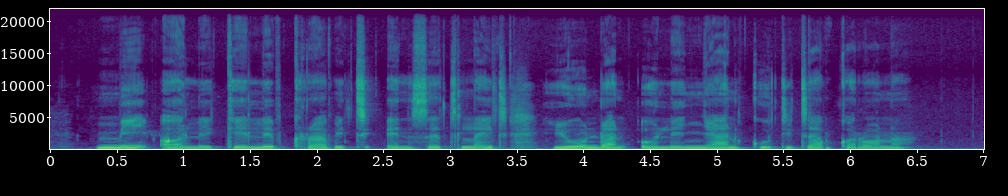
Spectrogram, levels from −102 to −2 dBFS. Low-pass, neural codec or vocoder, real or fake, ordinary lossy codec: none; none; real; none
